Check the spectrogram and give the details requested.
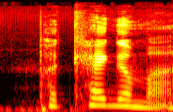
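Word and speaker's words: Pokegama: Pakegama.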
